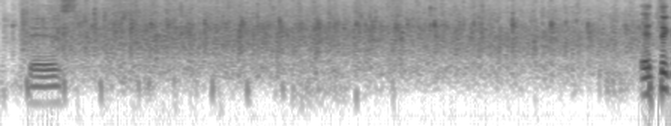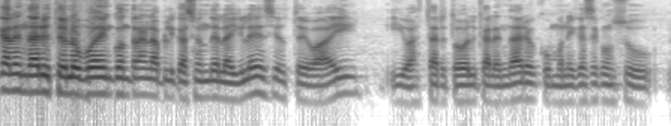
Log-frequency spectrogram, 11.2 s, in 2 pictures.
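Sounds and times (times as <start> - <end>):
audience applause: 0.0 - 6.0
speech: 0.2 - 0.8, 5.4 - 11.1.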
